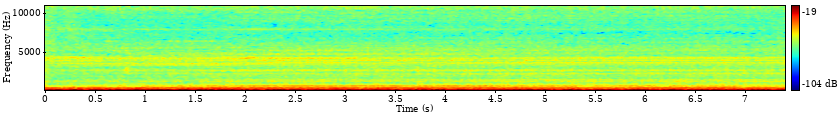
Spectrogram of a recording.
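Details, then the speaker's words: Alpicool C20 portable compressor fridge powered from a Jackery, thermostat turned way down to make it kick on: very small, low, steady compressor hum with no knocks or rattles, quiet enough to sleep through; normal compressor running hum. "Very small humming noise. It doesn't bother me at all. Even when I sleep and it kicks on at nighttime, I have 0 issue with it."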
